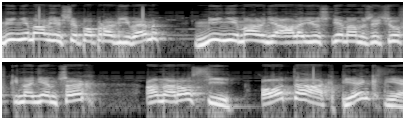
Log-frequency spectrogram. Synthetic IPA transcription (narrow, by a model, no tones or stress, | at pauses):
mʲiɲimalɲɛɕɛpɔpɾavʲiwɛmːʲ | iɲimalɲɛalɛjuʂɲɛmamʐɘt͡ɕufkʲinaɲɛmt͡ʂɛx | anaɾɔsʲji | ɔt̪akpʲjɛŋkɲɛ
